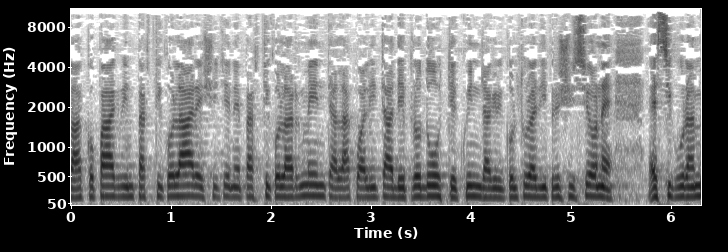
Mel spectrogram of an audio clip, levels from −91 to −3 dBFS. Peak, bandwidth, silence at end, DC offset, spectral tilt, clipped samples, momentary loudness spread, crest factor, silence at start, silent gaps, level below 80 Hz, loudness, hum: -2 dBFS; 11 kHz; 0 s; under 0.1%; -5.5 dB/octave; under 0.1%; 5 LU; 18 dB; 0 s; none; -52 dBFS; -19 LUFS; none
